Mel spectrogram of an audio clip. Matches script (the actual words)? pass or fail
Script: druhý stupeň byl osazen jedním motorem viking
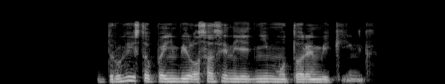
pass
